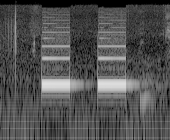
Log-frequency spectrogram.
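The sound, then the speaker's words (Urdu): Two loud, steady mid-pitched beeps of equal length mark a phone call dropping on a call-in health program line, separated by a short gap, with quiet background hiss between them. “یہ کال ہم سے drop ہو گئی۔”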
